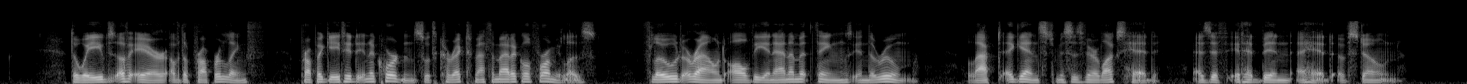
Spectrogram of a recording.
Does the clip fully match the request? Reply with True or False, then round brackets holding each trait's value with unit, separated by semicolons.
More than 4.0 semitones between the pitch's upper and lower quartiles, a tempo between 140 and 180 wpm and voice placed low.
False (2.7 semitones; 155 wpm; 110 Hz)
